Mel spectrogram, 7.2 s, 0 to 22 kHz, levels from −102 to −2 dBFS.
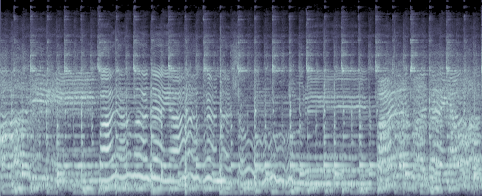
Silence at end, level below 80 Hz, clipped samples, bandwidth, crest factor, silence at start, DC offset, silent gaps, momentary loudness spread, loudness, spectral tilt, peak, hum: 0 s; -62 dBFS; under 0.1%; over 20 kHz; 16 dB; 0 s; under 0.1%; none; 4 LU; -17 LUFS; -3.5 dB/octave; -2 dBFS; none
